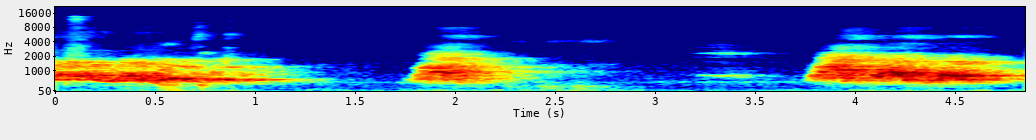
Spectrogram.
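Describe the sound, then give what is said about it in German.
A small dog barks three times in drawn-out, fairly loud bursts separated by short pauses, with no one talking. “Digga, mein Hund soll seine”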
